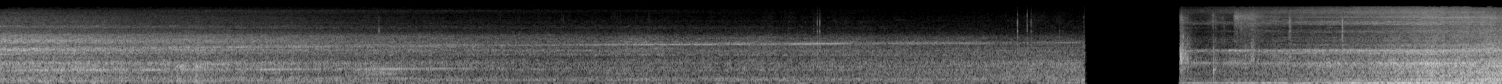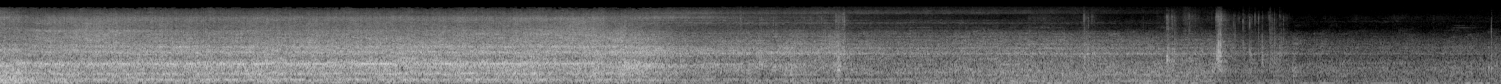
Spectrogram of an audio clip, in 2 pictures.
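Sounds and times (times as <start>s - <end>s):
train passing at speed: 0.0s - 10.9s, 11.8s - 30.0s
high whine: 11.8s - 15.5s.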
